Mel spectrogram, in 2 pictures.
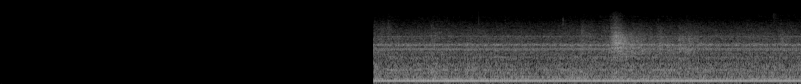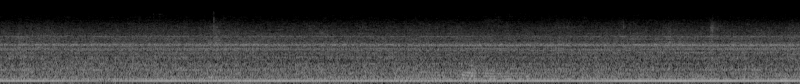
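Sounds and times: machinery humming: 3.8s - 16.0s.

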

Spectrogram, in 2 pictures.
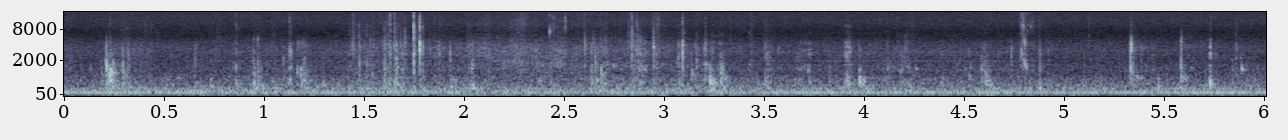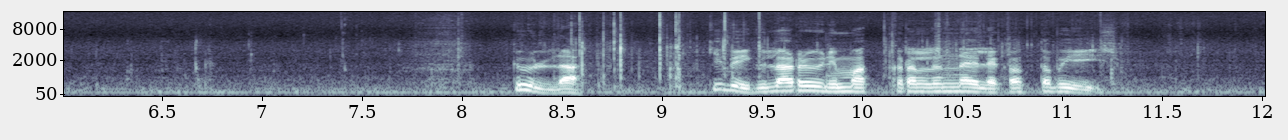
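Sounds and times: person chewing: 0.8s - 9.3s
plastic packet handled: 1.4s - 3.2s, 8.3s - 11.8s.

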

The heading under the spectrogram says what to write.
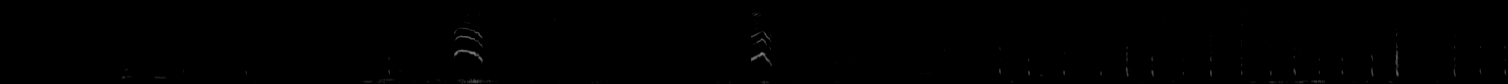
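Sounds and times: baby monkey coo calls: 4.6s - 4.9s, 7.5s - 7.8s.

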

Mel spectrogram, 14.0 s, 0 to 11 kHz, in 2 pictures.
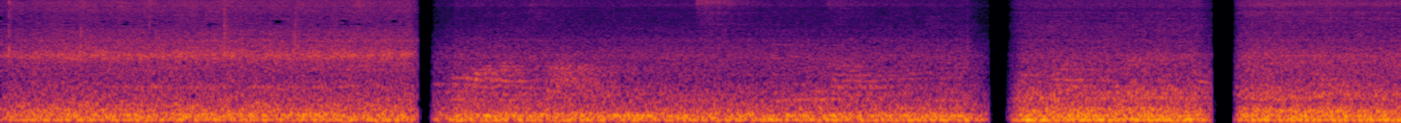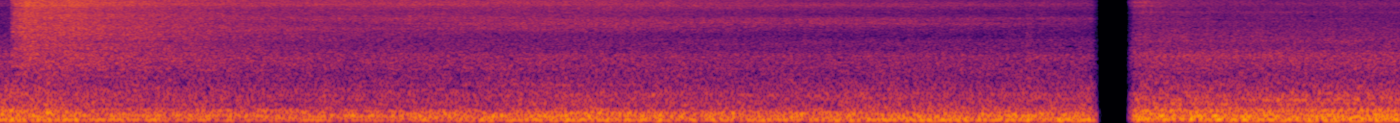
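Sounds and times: diesel locomotive idling: 0.0s - 14.0s
hiss: 7.0s - 11.7s.

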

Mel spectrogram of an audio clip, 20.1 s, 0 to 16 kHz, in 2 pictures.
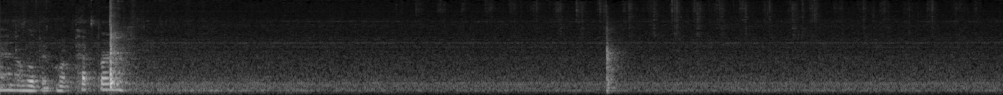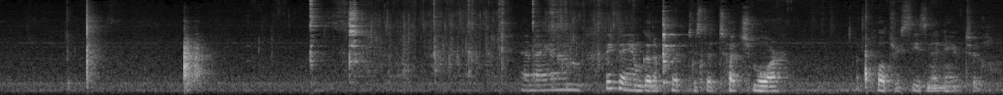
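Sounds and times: faint steady hum: 0.0s - 20.0s
utensil clinking in a glass bowl: 13.1s - 17.2s.

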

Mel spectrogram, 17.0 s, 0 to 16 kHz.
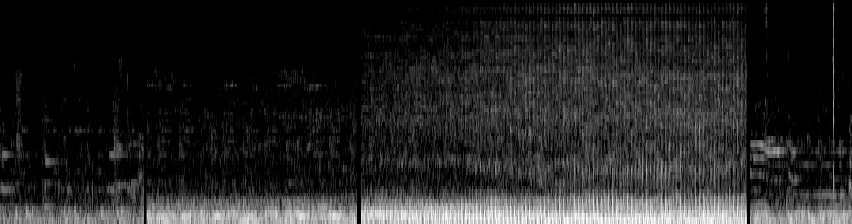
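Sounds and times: small engine running: 3.0s - 16.1s.

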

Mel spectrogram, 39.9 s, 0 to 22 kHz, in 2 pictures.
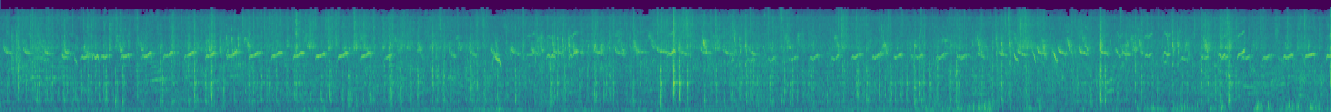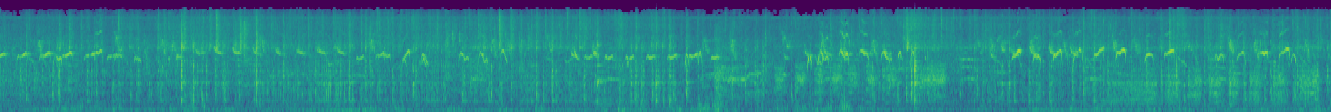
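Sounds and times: ducklings peeping: 0.0s - 39.9s.

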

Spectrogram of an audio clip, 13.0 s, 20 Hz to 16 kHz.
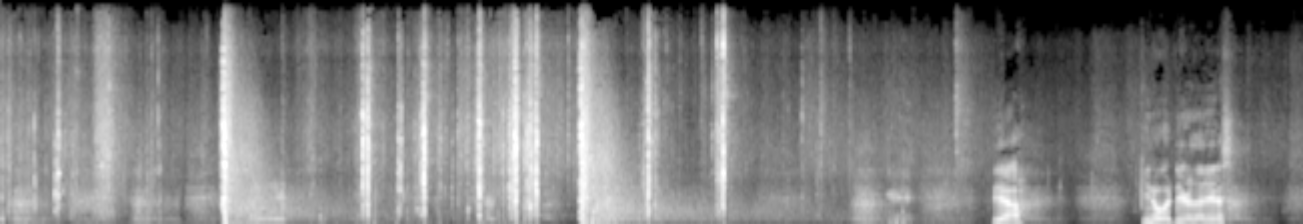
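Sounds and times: shotgun blasts with echo: 2.2s - 3.9s, 4.8s - 7.7s.

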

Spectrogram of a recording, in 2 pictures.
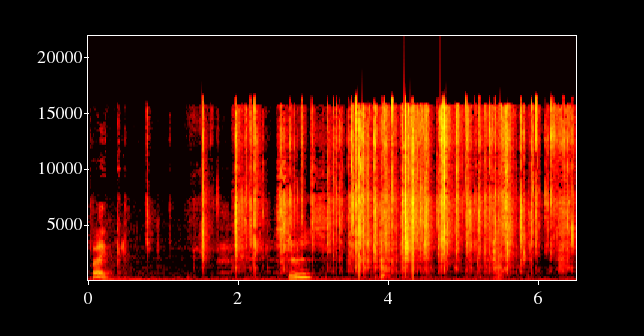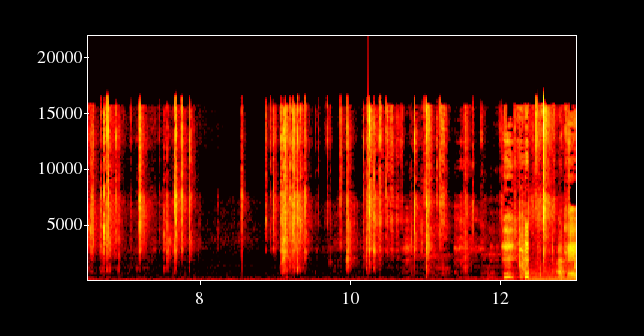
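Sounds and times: foil wrapper crinkling and tearing: 1.4s - 12.7s.

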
